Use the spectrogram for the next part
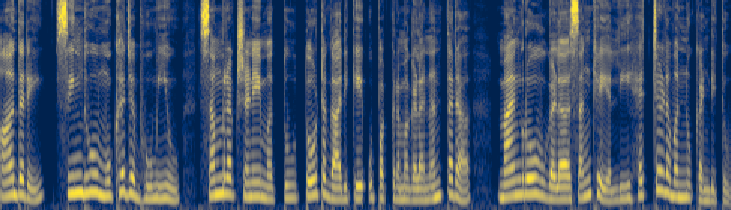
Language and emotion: Kannada, neutral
